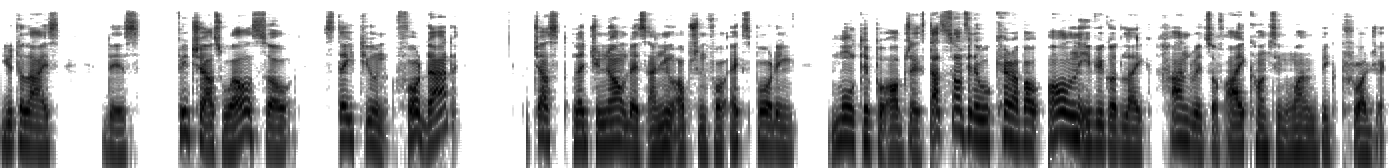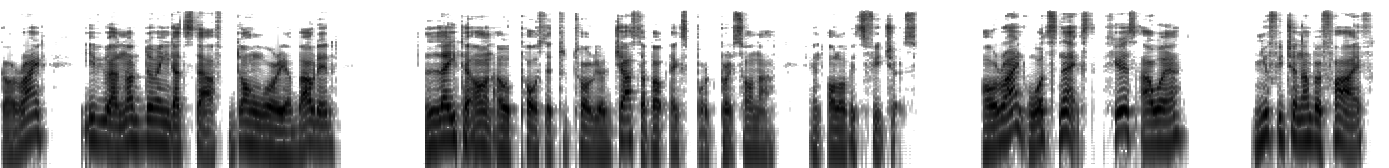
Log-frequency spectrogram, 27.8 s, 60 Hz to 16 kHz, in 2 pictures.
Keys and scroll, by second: 20.7 space, 25.3 space.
